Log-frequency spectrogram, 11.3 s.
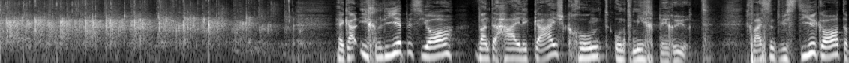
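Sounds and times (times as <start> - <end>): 
audience applause: 0.0 - 4.1
speech: 4.5 - 9.3, 10.0 - 11.3.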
